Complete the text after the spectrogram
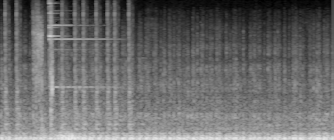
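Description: A car engine rumbles low and steadily.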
